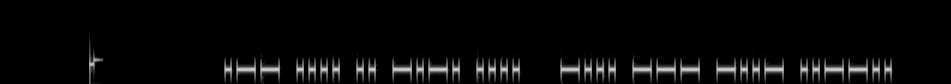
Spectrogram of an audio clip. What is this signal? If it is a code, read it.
Morse code, heard as a keyed tone, about 20 wpm, 700 Hz. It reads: WHICH BOX?
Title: Sentences from Top 1000 Words - Review Part 2 - 20wpm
